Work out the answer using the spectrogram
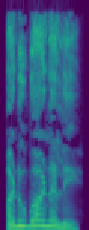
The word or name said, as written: ಅಡುಬಾಣಲೆ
